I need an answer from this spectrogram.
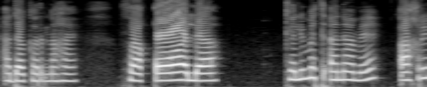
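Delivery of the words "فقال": louder فقال with thick back-of-tongue q and held heavy a; heavy qaf, long alif. Shown as a demonstration. Teacher demonstrates tafkhim, فقال with heavy q. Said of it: "قاف کو اور مد الف کو دونوں کو بھاری آواز میں".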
